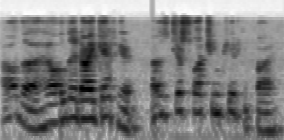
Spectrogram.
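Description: A woman's voice: fairly low pitch, big pitch swings, fairly quick, slightly rough, exaggerated voice. A woman putting on a bored, dismissive male viewer with a dry manner. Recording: dull, lo-fi, from off mic.

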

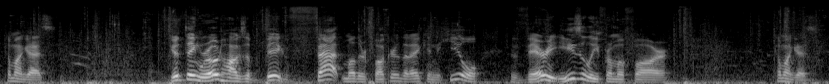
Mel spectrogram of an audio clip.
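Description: A man streaming gameplay, commenting casually in slang with swearing, a little tipsy from drinking, and breaking into excited yells during play. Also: medium pitch, normal speed, slight background noise. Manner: laid-back, slangy, swears, bursts into excited yelling at play. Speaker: gaming streamer.

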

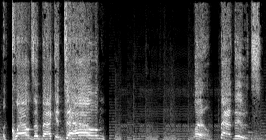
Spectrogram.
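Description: A woman acts out a small, boastful clown villain from a video game, unhinged and theatrical. The voice is creaky and swings widely in pitch. It takes its time, desperate to seem scary, over background music. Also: expressive, drawn-out words, pushed and bright, heavily acted. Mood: gleeful menace. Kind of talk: voicing video game dialogue in a let's play.

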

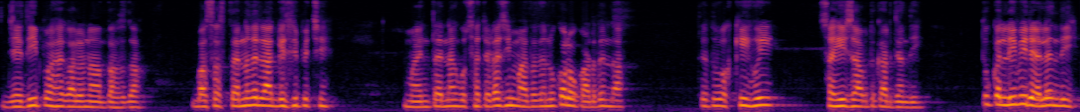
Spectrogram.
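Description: A man playing a fast-talking, remorseful brother. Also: a little high, fairly even intonation, a little mellow, close to an everyday voice. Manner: earnest, pleading, reassuring. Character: remorseful elder brother, protective of his sister. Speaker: elder brother. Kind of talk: amateur village short-film acting.

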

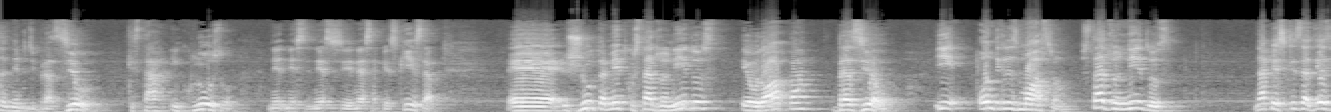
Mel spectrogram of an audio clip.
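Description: An older man with a Brazilian Portuguese accent delivers a clinical lecture on oral disease, patient and explanatory. He often repeats and restarts words as he goes. His voice sits a little high and carries the echo of a book-lined room. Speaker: lecturer, dental surgeon. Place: room with bookshelves. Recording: echoey room sound.

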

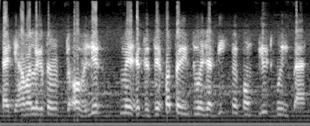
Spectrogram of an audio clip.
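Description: A man with a Bihari accent plays an office clerk on an informal official phone call, pressing his questions insistently. His medium-pitched voice is fairly even in intonation, brisk, and comes across pushed and bright. The recorded call is noisy, with a hum.

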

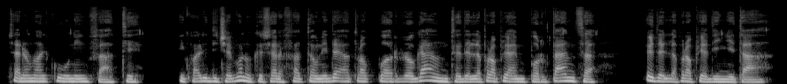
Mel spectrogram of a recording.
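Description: A middle-aged man reading a classic story aloud in a measured, literary way, lifting his pitch a little for quoted speech. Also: steady tone, a little mellow. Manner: measured literary reading, quoting characters with small pitch rises. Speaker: audiobook reader. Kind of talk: scripted narration of a classic tale.

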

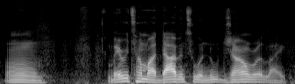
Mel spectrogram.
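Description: A man's voice: lowish voice, brisk, vocal fry, warm tone, dry recording. A young man from Houston, chatting loosely as a guest musician, with plenty of fillers and restarts. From Houston, USA. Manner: rambling, loose, with many fillers. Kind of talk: casual chat.

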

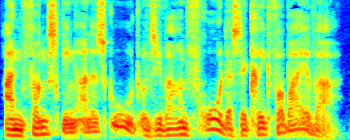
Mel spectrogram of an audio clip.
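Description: A man's voice: fairly low pitch, big pitch swings, moderate pace, vocal fry, darkish tone, slightly rough, no echo, clean studio sound, pitched above the performer's own voice, heavily acted. A man voicing the revived, severed head of a wise old man who tells of trouble in a grave manner.

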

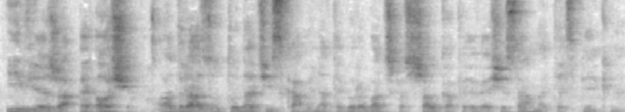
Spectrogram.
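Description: There's a warm tone to this man's medium-pitched voice as he talks at a normal speed while coaching chess over a game. He keeps things chatty and playful with jokes and muttered asides, and the space has an echo and a faint hum.

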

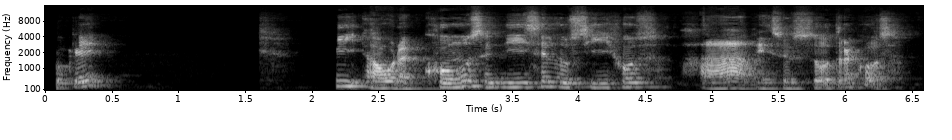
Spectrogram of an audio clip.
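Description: A man with a Colombian Spanish accent teaching a French lesson, patiently explaining and repeating phrases slowly. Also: high voice, expressive, roomy sound. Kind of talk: online language lesson.

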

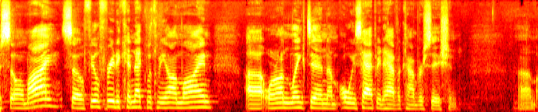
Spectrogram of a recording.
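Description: An American man in his thirties from Washington, D.C., gives a casual presentation at a meetup in front of a projector screen. His voice is slightly high, and as a conference speaker he's relaxed and chatty, using lots of "um"s and "uh"s.

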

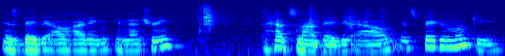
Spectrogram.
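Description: This mid-range male voice, at a normal speed with background noise, belongs to a dad reading picture books to his toddler at home. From the living room armchair he playfully coaxes her, asking questions about the pages.

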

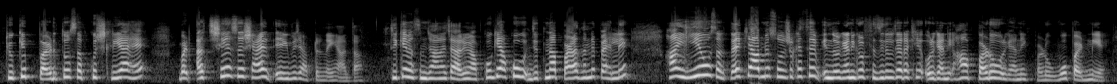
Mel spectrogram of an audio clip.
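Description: A woman's voice: high-pitched, lively intonation, fast talker. A young woman teaching exam strategy to chemistry students in a chatty, direct and reassuring way, mixing in English words. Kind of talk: casual Hindi-English teaching talk.

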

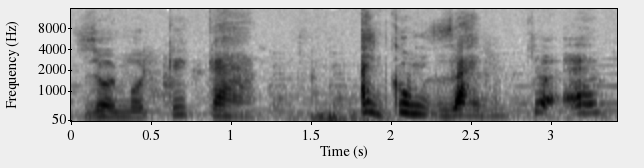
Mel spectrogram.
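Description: A woman's voice: expressive, fairly quick, over loud music, over a noisy crowd. A brash foul-mouthed village woman. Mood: sentimental. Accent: Northern Vietnamese. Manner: theatrical, swings from sweet to shrill cursing. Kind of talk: stage comedy sketch.

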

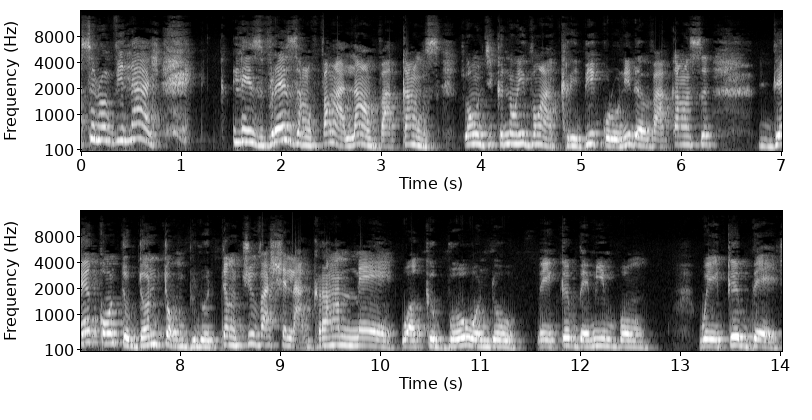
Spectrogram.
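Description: A middle-aged woman, giving casual advice on a live stream in an animated, preachy but teasing way. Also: mid-range voice. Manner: animated, preachy and teasing, mixing scolding with affection.

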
